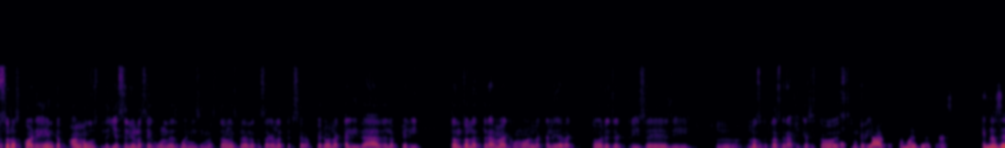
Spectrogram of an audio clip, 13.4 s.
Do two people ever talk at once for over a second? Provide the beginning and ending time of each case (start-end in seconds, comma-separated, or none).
none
